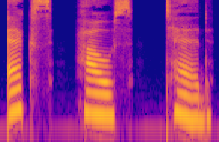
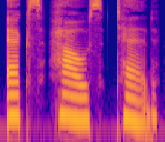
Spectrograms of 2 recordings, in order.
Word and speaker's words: exhausted: X house Ted. The stress is in the middle. Xhouse Ted.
